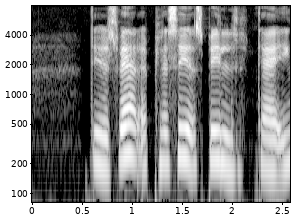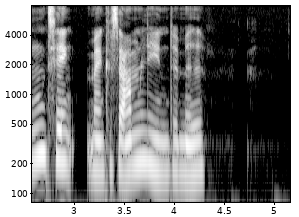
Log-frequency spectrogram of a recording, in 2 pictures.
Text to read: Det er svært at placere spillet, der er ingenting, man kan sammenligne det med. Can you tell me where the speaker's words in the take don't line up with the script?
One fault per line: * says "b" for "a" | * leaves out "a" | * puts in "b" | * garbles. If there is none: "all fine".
all fine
